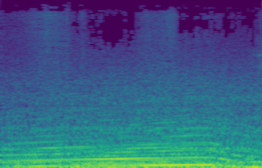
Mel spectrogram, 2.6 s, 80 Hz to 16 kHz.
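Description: A 2019 Mazda 3's engine hums steadily under acceleration, its pitch rising and dropping as the automatic transmission shifts, close and fairly loud.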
